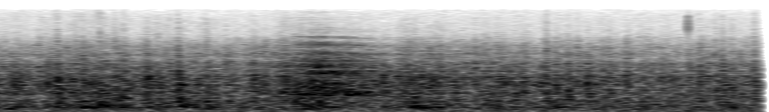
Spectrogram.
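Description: Steady rain falls, a dense, even hiss of drops spread across the whole clip, moderately loud, with no voices over it.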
